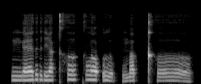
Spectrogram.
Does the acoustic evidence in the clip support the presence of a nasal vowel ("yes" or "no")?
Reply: no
